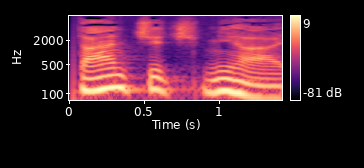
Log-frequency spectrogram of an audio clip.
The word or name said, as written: Táncsics Mihály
